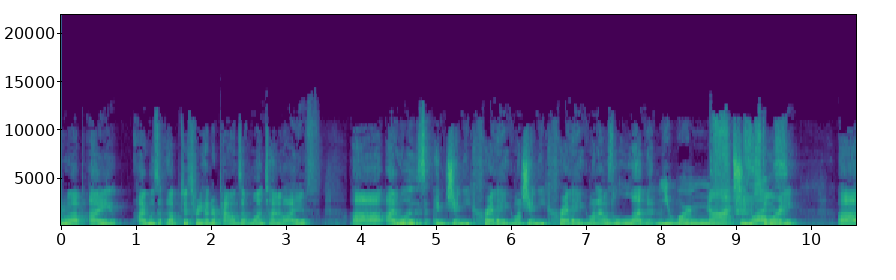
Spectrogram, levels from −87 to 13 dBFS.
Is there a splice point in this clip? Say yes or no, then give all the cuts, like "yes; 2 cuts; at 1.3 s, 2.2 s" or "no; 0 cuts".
yes; 3 cuts; at 2.9 s, 4.9 s, 6.1 s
